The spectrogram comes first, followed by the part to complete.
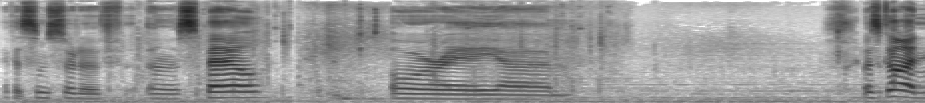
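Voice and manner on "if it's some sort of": normal talking voice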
